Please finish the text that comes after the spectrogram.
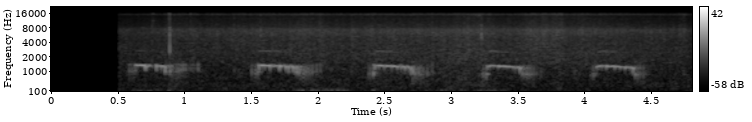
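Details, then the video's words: Lively local zebra dove (perkutut lokal gacor) with a big voice: five short, clear cooing notes, each with a crisp start and a quick downward fall, spaced about a second apart, over low room noise. "Perkutut Lokal Gacor jenis suara paling disukai"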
